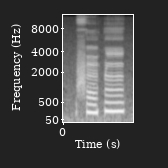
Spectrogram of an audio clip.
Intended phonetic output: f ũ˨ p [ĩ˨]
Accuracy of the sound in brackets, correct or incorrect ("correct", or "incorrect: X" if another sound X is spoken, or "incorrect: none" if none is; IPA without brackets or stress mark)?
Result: incorrect: ĩ˦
